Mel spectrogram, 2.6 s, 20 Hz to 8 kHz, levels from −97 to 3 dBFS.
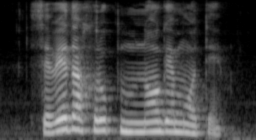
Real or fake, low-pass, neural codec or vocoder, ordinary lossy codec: real; none; none; none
